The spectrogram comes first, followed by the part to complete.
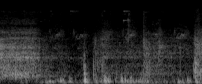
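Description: A few irregular footsteps on a dirt hiking trail, after a breathy sound at the start.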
